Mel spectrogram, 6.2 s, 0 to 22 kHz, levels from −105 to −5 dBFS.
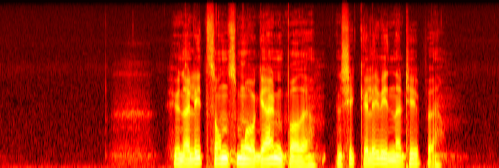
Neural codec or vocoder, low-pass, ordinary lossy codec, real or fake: none; 19.8 kHz; none; real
